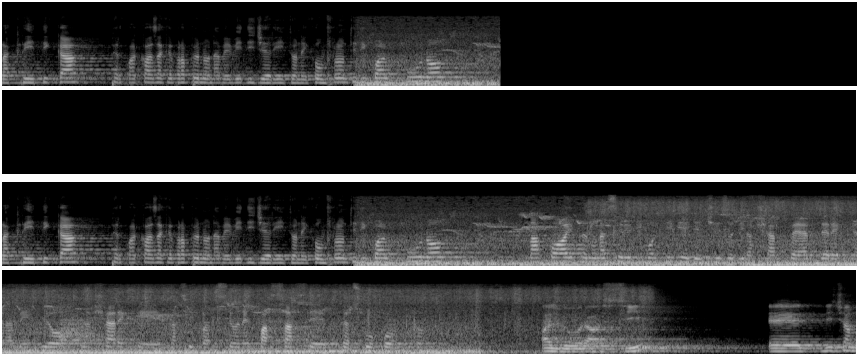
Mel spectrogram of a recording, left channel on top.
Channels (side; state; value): left; drops out; at 5.0 s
